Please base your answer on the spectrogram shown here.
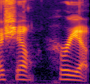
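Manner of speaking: side-mouth whisper. Retelling urging someone to hurry up, whispering through the side of the mouth. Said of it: "whispering through the side of my mouth".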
